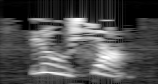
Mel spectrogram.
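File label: "录像", Mandarin Chinese; hsk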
